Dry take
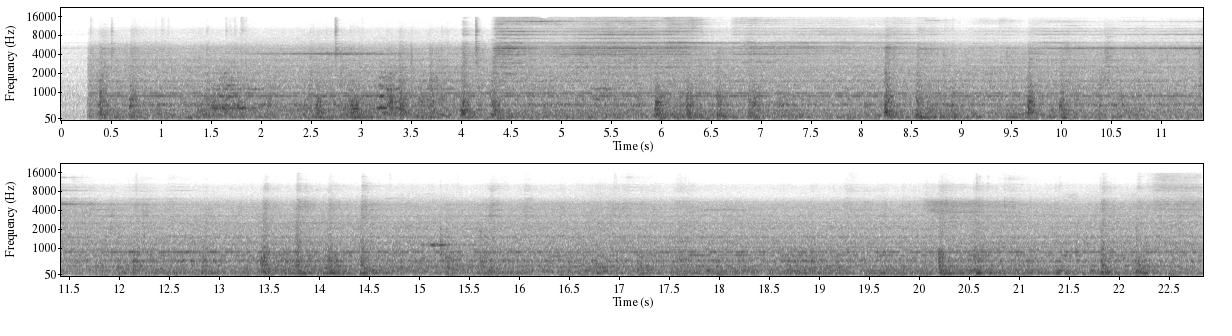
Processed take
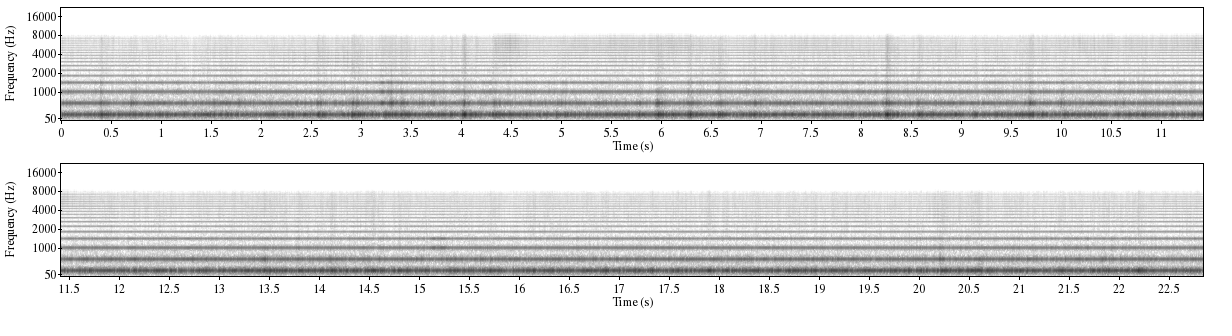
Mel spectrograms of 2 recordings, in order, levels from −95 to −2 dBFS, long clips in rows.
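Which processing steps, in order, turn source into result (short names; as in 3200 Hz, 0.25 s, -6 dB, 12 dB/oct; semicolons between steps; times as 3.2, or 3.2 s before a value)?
delta modulation 64 kbps, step -27 dBFS; in parallel at -8 dB: sample-and-hold 16×; on the sum: diffused feedback echo 1.751 s, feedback 67%, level -10 dB; vocoder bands 8, square 203 Hz; on a send: multi-head echo 0.154 s, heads first and third, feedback 72%, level -19 dB; on the sum: gain -3 dB; µ-law 128 kbps 16000 Hz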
